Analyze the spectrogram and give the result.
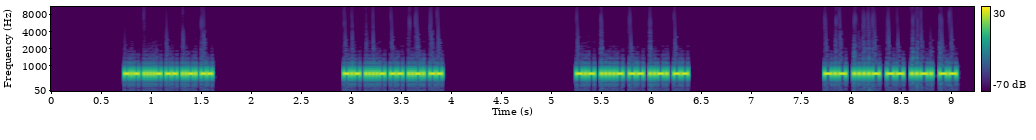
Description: Morse code, heard as a keyed tone, about 60 wpm, 700 Hz. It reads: K4MFM K4MFM K4MFM K4MFM
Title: Speed Racing - USA 1x3 Call Signs 50wpm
